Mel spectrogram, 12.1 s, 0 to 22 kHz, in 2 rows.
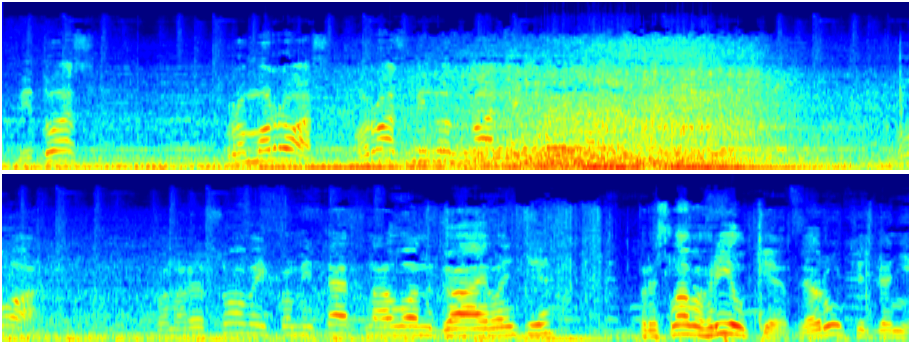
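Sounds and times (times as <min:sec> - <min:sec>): background music with low note: 0:00.0 - 0:12.0
road vehicle passing by: 0:00.0 - 0:12.0.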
